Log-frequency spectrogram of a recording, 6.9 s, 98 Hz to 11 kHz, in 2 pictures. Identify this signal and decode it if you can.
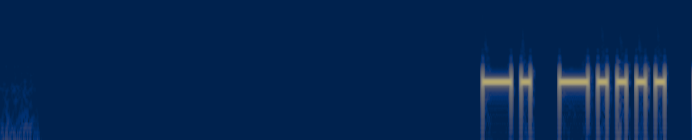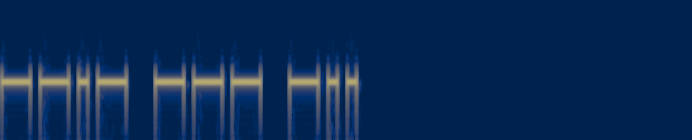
Morse code, heard as a keyed tone, about 25 wpm, 700 Hz. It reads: N6QOD
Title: USA Call Signs - 5 Characters - 25wpm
